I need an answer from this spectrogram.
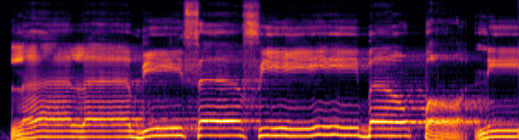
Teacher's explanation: Huruf po harus kita pantulkan karena huruf po yang bersukun ini adalah bacaan qalqalah.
